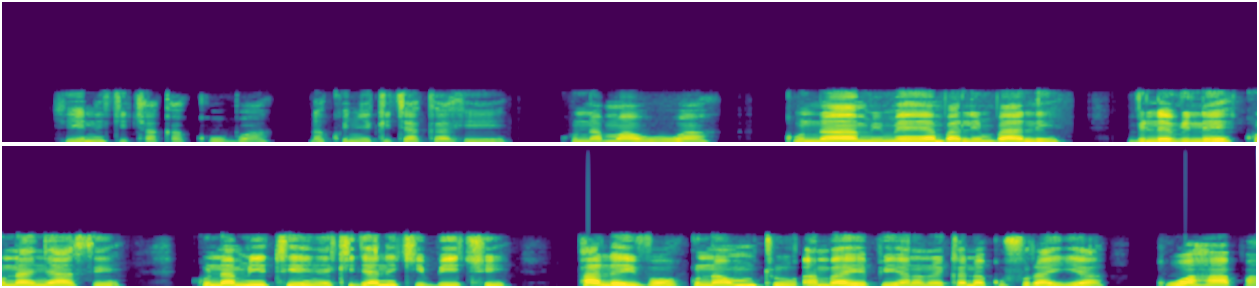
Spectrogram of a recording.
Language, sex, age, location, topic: Swahili, female, 25-35, Kisumu, health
